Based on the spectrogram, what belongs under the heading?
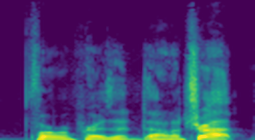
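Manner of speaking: normal talking voice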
